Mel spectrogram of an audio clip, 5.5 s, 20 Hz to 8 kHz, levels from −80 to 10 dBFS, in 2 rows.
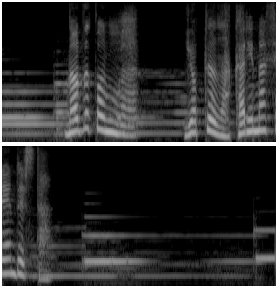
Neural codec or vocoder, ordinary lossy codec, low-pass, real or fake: codec, 16 kHz, 1 kbps, X-Codec, HuBERT features, trained on balanced general audio; none; none; fake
